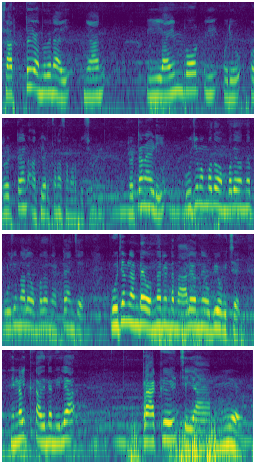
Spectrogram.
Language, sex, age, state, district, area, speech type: Malayalam, male, 30-45, Kerala, Alappuzha, rural, read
